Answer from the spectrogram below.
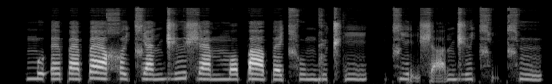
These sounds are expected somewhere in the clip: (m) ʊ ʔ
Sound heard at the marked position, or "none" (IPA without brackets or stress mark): m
